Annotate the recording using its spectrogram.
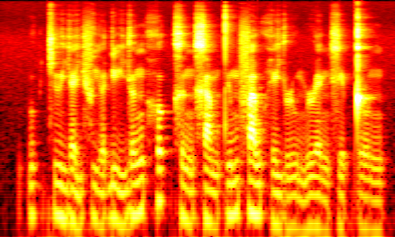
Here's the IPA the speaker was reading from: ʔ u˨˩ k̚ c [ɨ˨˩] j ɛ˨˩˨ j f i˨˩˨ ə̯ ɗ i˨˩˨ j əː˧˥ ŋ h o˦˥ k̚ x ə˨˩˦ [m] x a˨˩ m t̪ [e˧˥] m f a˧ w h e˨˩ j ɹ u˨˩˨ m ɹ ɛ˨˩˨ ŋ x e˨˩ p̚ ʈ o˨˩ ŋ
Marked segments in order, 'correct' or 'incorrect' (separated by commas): correct, incorrect, incorrect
